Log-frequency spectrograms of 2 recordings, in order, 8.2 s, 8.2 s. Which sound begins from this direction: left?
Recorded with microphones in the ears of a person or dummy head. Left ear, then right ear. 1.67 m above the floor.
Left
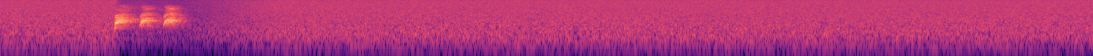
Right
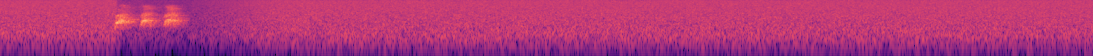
Laughter, at 0.9 s.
